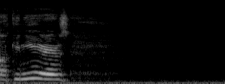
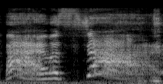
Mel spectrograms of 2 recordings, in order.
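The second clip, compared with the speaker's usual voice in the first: slow, louder, higher proud shout; kid shouting star; 7 semitones higher, 9 dB louder, slower than usual. Retold or imitated. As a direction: proclaim it like a brat star. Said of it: "talking like Tony Hinchcliffe".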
